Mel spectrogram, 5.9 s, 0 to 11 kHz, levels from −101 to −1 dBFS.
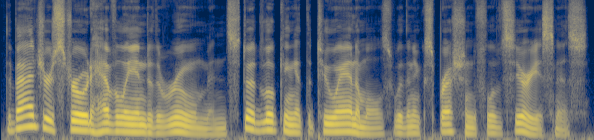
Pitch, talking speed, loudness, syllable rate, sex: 125 Hz, 200 wpm, -17 LUFS, 5.5 syllables/s, male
